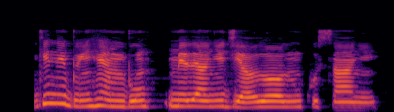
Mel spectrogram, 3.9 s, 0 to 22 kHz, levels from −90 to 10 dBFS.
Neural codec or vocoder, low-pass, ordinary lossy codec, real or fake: none; 7.2 kHz; none; real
